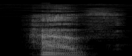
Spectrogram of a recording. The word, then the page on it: have: Australian English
